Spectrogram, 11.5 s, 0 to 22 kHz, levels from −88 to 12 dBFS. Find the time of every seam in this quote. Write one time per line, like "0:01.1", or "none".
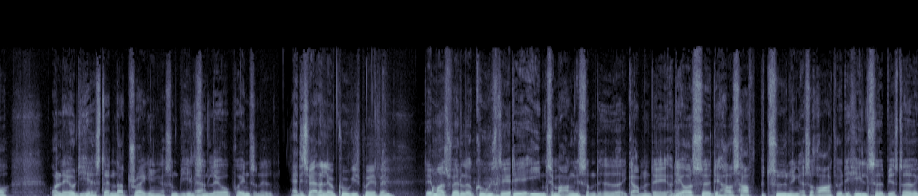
0:03.5
0:05.4
0:06.4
